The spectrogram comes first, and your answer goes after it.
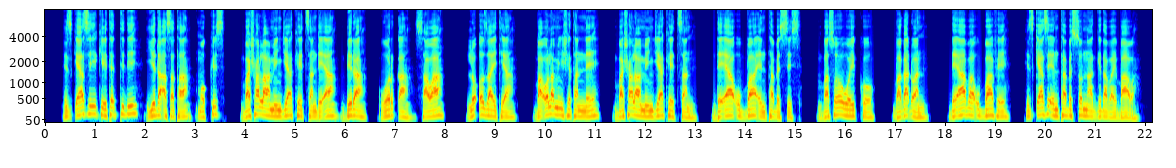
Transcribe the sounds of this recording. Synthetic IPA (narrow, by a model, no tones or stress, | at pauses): hɪskʼːɪjaːs̬ɪkiːt̪ɛt̪ːɪd̪ɪjɪd̪ɐːsɐt̪ɐmɔkːɪs | bɐʃɐlaːmɪnd͡ʒɪjake̞ːt͡sːɐnd̪ɛʔjaːbɪɾɐ | wɔɾkʼːɐsɐwaː | lɔʔɔzɐjt̪ɪjaː | bɐʔɔlɐmiːʃ̬ɛt̪ɐnːɛ | bɐʃɐlaːmɪnd͡ʒɪjake̞ːt͡sːɐn | d̪ɛʔɪjaːʔʊbːaːɛnt̪ːɐbɛsːɪs | bɐso̞ːwɔjkːɔ | bɐɡɐɗɔwɐn | d̪ɛjaːbaːʊbːaːfɛ | hɪskʼːɪjaːs̬ɪɛnt̪ːɐbɛsːɔnːaːɡːɪd̪ɐbɐjbaːwɐ̰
